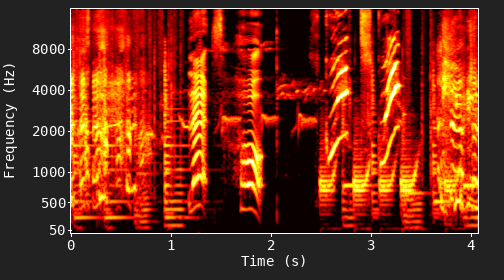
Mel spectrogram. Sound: squeaks; all giggle

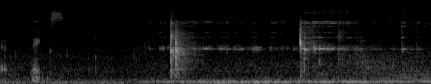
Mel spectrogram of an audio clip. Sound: bells jingle

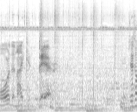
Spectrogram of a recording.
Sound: fire crackling

